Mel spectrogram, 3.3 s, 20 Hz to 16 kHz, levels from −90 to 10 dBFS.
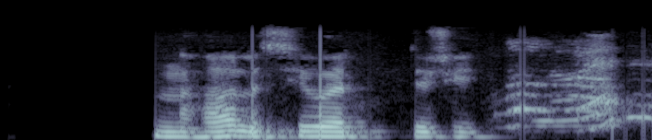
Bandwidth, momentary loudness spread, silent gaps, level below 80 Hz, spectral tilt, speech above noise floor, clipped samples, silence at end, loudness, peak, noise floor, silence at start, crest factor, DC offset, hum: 7.8 kHz; 12 LU; none; -52 dBFS; -6.5 dB/octave; over 71 dB; under 0.1%; 0 s; -21 LUFS; -2 dBFS; under -90 dBFS; 0.75 s; 20 dB; under 0.1%; none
